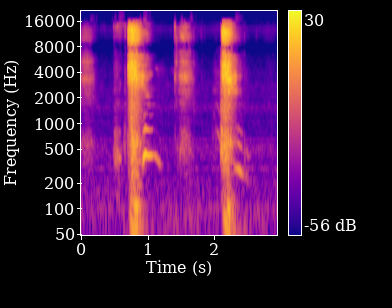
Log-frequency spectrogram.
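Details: Adult with itchy nose in a dusty room, saying they are congested: two forceful sneezes, each with a sharp intake and explosive release, with a thick, congested nasal quality.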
